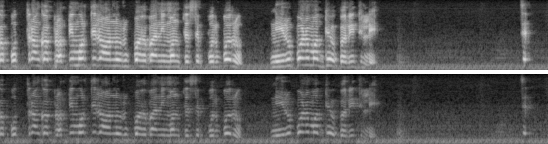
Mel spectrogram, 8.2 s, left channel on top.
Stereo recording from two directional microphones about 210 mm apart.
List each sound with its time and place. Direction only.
0.0 s speech: 50° left (ahead or behind)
